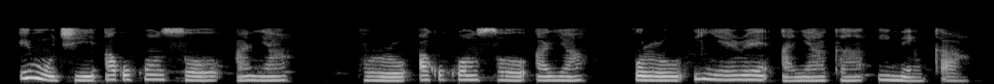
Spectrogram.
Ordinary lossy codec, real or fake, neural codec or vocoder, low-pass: none; fake; vocoder, 44.1 kHz, 80 mel bands, Vocos; 5.4 kHz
